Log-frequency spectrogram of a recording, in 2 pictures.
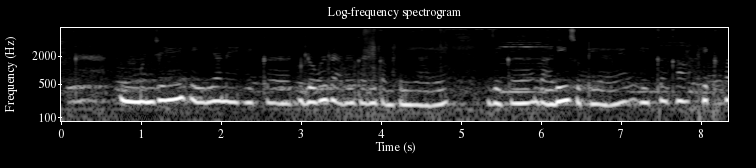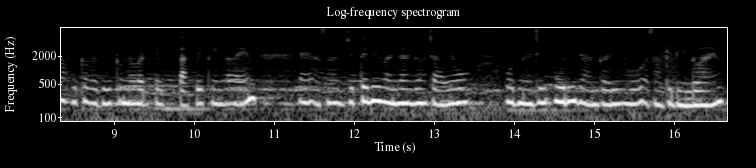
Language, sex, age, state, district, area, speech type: Sindhi, female, 30-45, Delhi, South Delhi, urban, spontaneous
